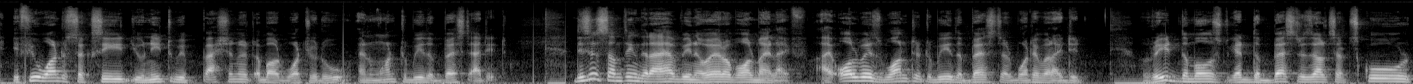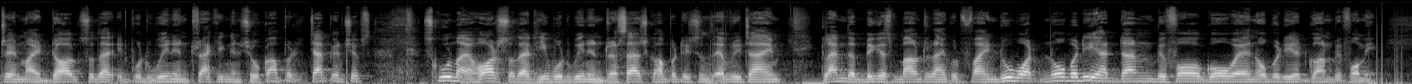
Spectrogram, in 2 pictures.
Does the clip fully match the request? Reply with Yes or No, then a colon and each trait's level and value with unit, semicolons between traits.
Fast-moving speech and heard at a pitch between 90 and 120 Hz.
Yes: fast, 215 wpm; low, 115 Hz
